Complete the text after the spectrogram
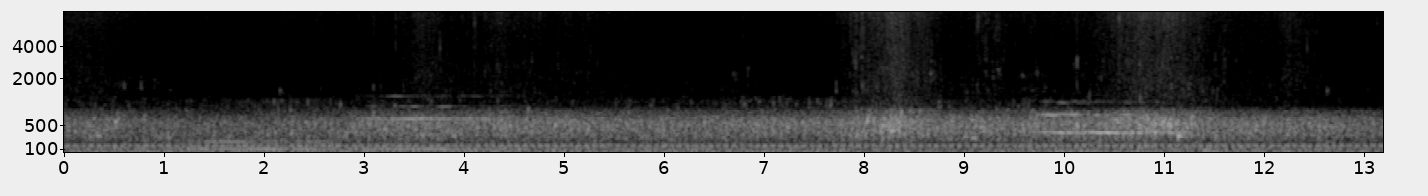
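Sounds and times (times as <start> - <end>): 
whale sounds: 0.2 - 13.1.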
